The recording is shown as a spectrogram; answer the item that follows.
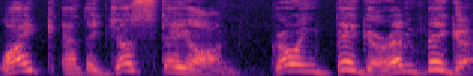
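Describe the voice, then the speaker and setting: Putting on a gruff, growling character voice, a man talks at a moderate pace in a high pitch with very wide pitch swings. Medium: read story.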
